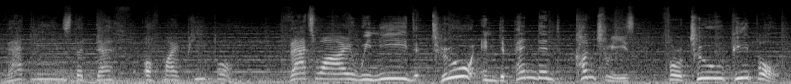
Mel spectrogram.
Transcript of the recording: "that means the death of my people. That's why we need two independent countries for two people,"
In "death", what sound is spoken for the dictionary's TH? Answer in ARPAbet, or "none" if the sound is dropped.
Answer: TH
